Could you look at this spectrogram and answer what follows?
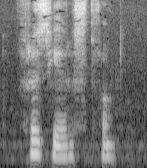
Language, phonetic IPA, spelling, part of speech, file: Polish, [frɨˈzʲjɛrstfɔ], fryzjerstwo, noun, LL-Q809 (pol)-fryzjerstwo.wav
